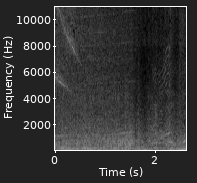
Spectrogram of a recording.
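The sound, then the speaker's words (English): A helicopter that has lost power spinning violently out of control: a loud, steady mechanical roar with low droning rumble and a high whine sliding downward in pitch, churning without a break. “The airborne chopper spins violently.”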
